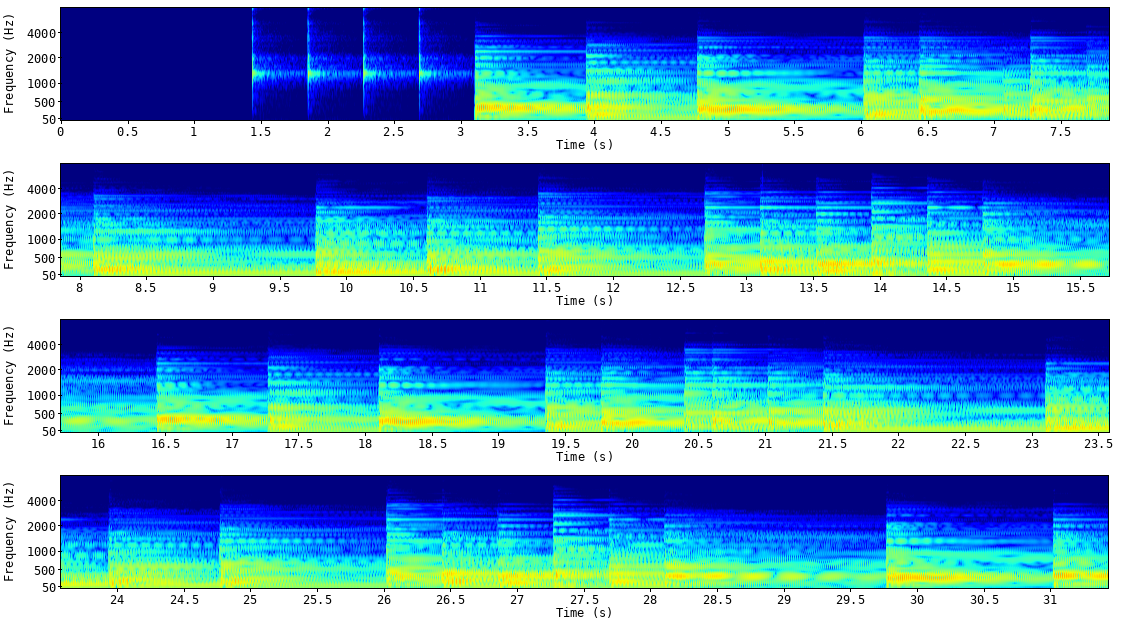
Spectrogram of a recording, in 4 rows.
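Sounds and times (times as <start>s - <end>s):
piano: 3.1s - 31.4s.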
